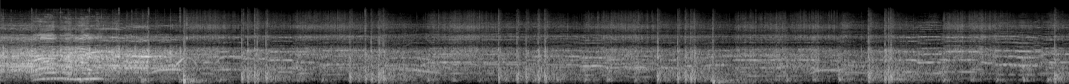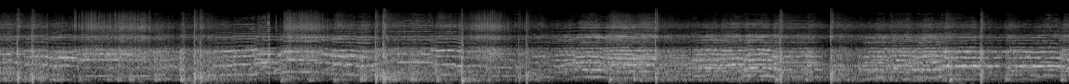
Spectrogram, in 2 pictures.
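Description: Many fireworks bursting and crackling in rapid succession, with music playing underneath. It is loudest in the first second or two, where voices are also heard.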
